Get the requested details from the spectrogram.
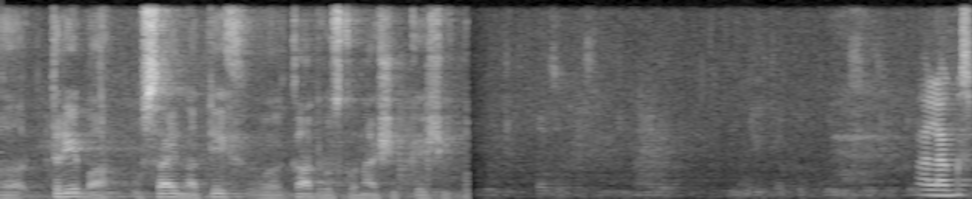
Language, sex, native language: Slovenian, male, Slovenian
